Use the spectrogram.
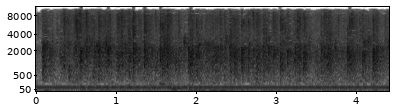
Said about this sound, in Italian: Un applauso.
